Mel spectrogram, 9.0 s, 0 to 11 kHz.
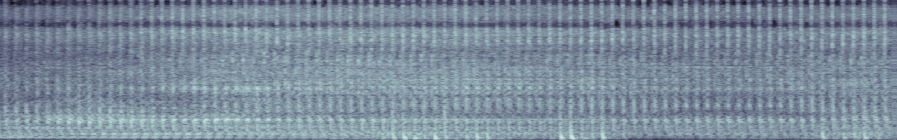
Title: Isuzu 4jb1 knocking sound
